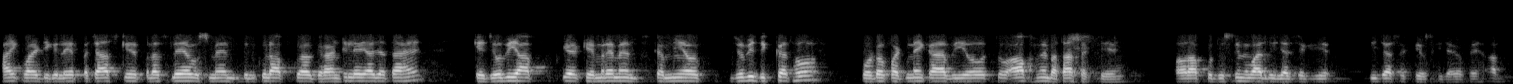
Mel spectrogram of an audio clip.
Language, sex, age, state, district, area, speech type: Urdu, male, 18-30, Uttar Pradesh, Saharanpur, urban, conversation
